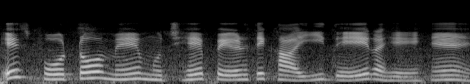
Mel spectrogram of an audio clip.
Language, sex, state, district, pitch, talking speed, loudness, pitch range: Hindi, female, Madhya Pradesh, Katni, 230 Hz, 115 wpm, -19 LUFS, 210-250 Hz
